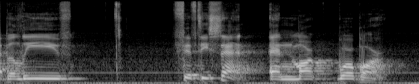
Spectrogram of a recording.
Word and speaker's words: Wahlberg: Louisiana, I believe, 50 Cent and Mark Wahlberg.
